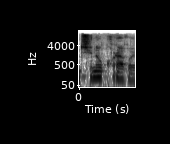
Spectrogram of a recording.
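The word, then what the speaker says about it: 地の粉: 이건 진오코라고 읽고 이건 토노코라고 읽습니다. 네, 일본어 맞습니다.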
